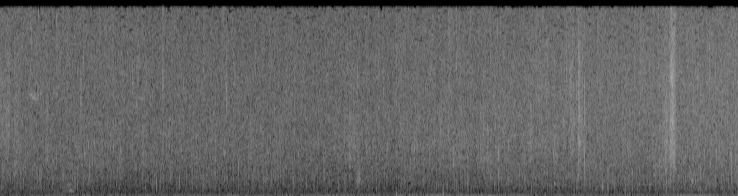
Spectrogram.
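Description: Rain falling steadily on wet grass: a soft, even hiss.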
